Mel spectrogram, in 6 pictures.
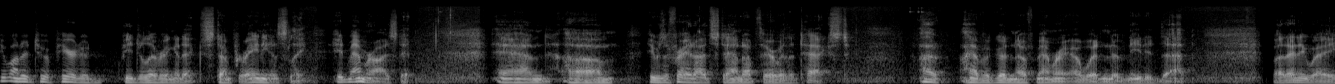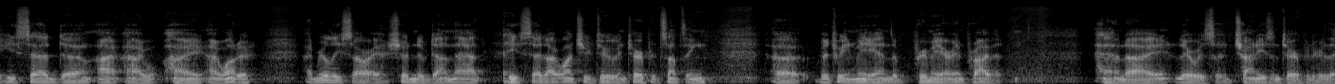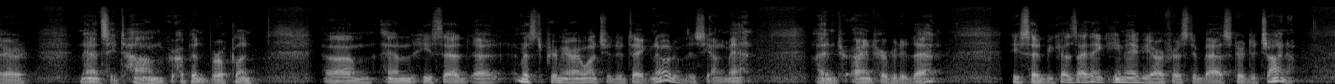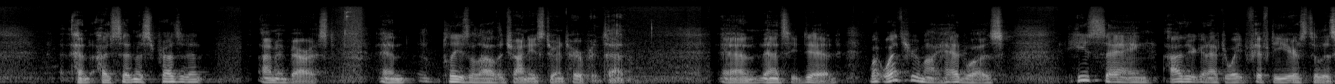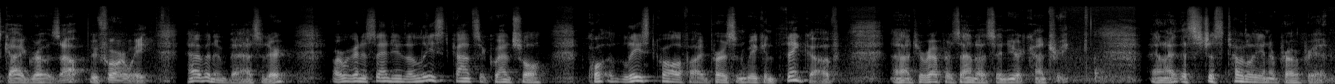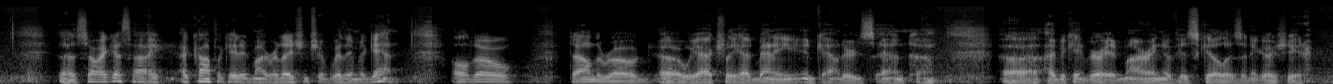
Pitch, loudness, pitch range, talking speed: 90 Hz, -31 LUFS, 75-110 Hz, 170 wpm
